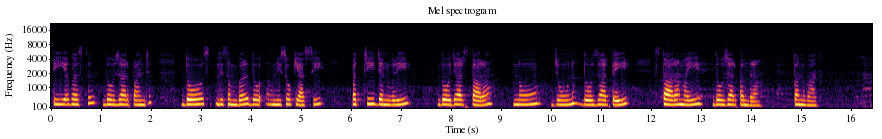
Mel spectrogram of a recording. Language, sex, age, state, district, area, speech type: Punjabi, female, 30-45, Punjab, Pathankot, rural, spontaneous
